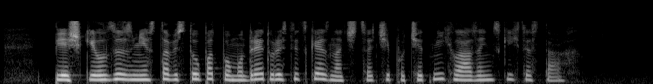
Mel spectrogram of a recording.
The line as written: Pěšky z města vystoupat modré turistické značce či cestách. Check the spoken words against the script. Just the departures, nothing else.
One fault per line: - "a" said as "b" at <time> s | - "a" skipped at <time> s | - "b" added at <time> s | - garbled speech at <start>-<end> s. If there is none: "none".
- "lze" added at 1.0 s
- "po" added at 2.2 s
- "po četných lázeňských" added at 3.9 s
